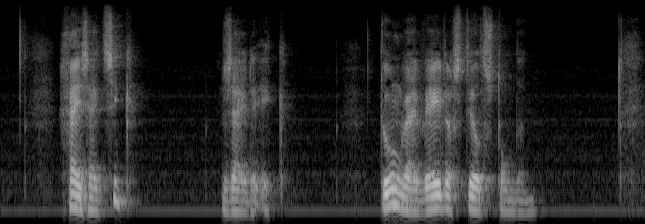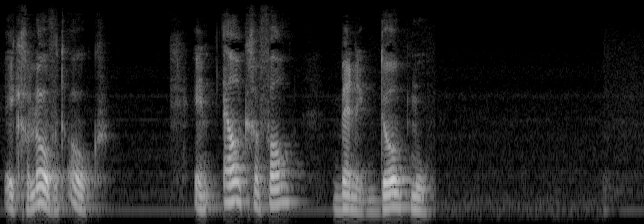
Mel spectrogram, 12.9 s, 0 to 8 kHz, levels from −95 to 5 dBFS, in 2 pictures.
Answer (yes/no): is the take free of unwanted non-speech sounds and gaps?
yes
